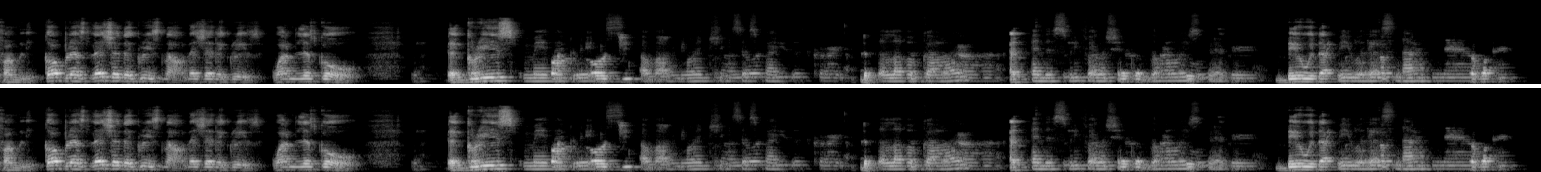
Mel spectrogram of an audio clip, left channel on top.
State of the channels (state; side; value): identical; both; correlation 1.00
